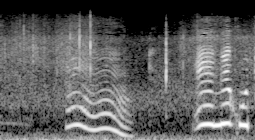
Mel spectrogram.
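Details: Stray kittens in Japan, a cream tabby male and a slightly older female, calling to each other: a falling, wavering meow followed by a shorter level meow and a brief chirp, against low outdoor rumble.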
